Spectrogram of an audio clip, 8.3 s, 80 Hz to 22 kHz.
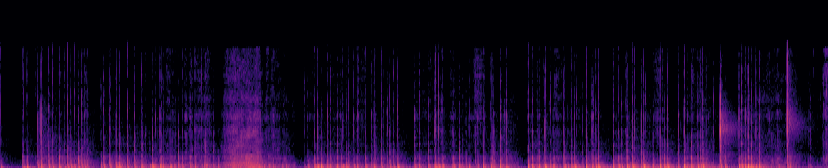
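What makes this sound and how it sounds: Fingernails rapidly tap and scratch the top edge and taped seam of a medium, closed, hollow corrugated cardboard Priority Mail box. The result is a dense run of dry, quick clicks and scrapes with a hollow mid-range tone, broken by brief pauses near 3 and 5 seconds.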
